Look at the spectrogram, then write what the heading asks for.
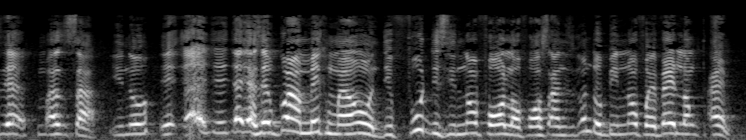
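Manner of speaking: mock the widow's tearful pleading; a hammed-up weepy widow begging Elijah; imitating the widow. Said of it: "The widow was talking like this".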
